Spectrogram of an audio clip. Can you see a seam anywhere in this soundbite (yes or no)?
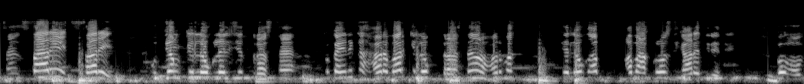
no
